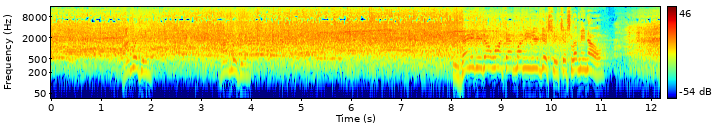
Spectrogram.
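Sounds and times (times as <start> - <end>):
whooping cheers: 0.0 - 9.2
crowd applauding: 0.0 - 11.0
speech: 1.5 - 2.2, 3.4 - 4.2, 8.0 - 11.2
laughter: 11.2 - 12.1.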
